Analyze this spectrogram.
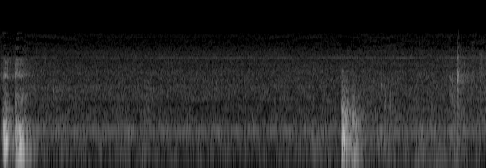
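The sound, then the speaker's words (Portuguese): Someone pausing to drink water: a couple of short clunks and gulp-like bursts, one at the start and another a few seconds later, over a steady low electrical hum with no talking. “Peraí, deixa eu tomar água.”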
